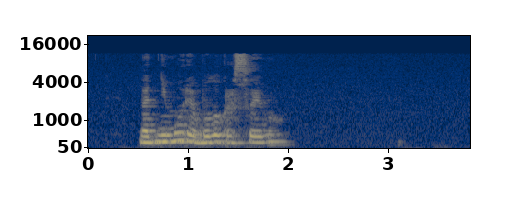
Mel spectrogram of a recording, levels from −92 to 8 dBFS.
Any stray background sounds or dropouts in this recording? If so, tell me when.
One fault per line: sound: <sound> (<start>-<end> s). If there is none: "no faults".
no faults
